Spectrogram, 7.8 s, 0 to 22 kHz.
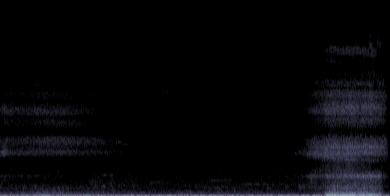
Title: One full minute of Milo sleeping and snoring. #dogsleeping #dogsleep #hbd10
